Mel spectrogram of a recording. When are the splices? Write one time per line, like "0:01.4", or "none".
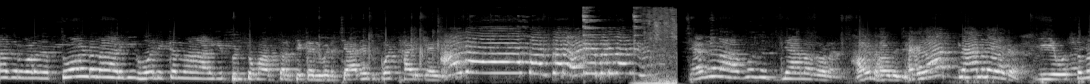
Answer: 0:06.6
